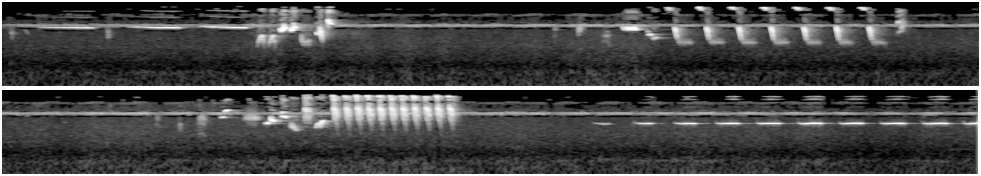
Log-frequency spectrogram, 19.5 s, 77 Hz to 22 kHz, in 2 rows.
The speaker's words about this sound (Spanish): O sea, el ruiseñor lo que tiene es muchos registros, ¿no? Tienen en un estudio serio, tienen 1,161 notas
